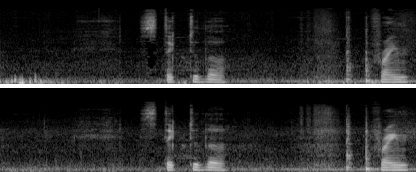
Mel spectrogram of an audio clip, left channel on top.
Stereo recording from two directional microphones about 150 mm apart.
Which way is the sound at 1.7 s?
20° left (ahead or behind).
